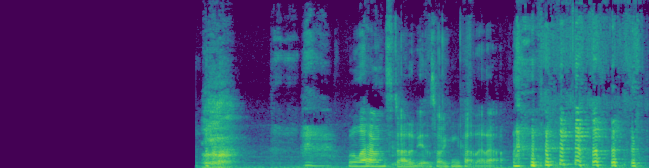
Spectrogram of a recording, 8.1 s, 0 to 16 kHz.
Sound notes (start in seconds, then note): 2.5 massively loud burp; 6.5 chuckles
